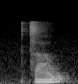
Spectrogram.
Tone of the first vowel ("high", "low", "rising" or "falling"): rising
